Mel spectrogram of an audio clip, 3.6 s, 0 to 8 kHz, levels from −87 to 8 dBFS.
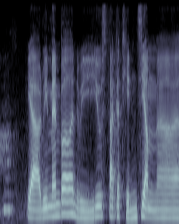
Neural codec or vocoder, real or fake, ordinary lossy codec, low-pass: codec, 16 kHz, 0.5 kbps, X-Codec, HuBERT features, trained on LibriSpeech; fake; none; 7.2 kHz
